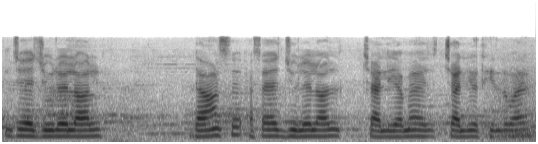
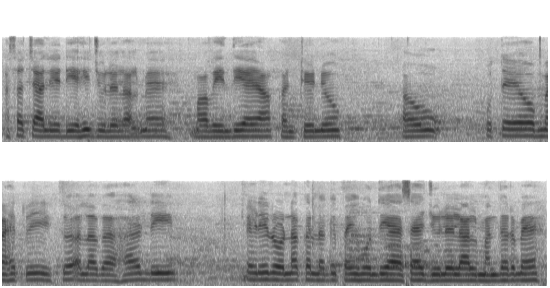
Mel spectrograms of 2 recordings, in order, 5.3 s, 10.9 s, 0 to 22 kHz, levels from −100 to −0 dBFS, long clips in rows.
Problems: constant background noise, echo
